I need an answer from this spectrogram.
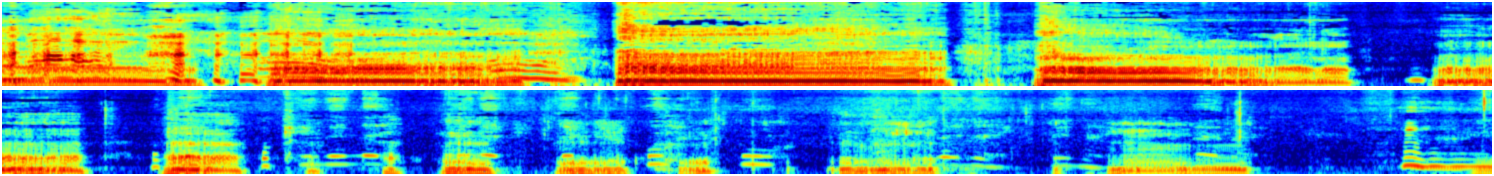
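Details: At bedtime, a female Labrador Retriever gives long, moaning, throaty happy growls while a person murmurs soothing good-night words.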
